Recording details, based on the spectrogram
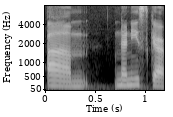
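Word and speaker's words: Nanisca: You're like, oh, you're rooting for Naniska, or I pronounced it correctly. Yeah, correct. The Viola Davis character. Naniska, you want her.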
